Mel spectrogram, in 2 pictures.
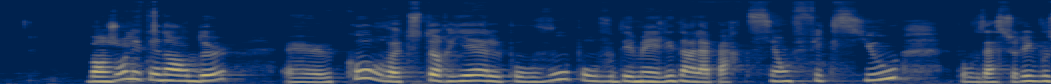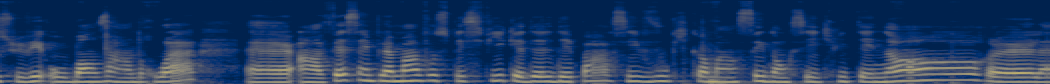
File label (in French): Tutoriel partition Tenor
